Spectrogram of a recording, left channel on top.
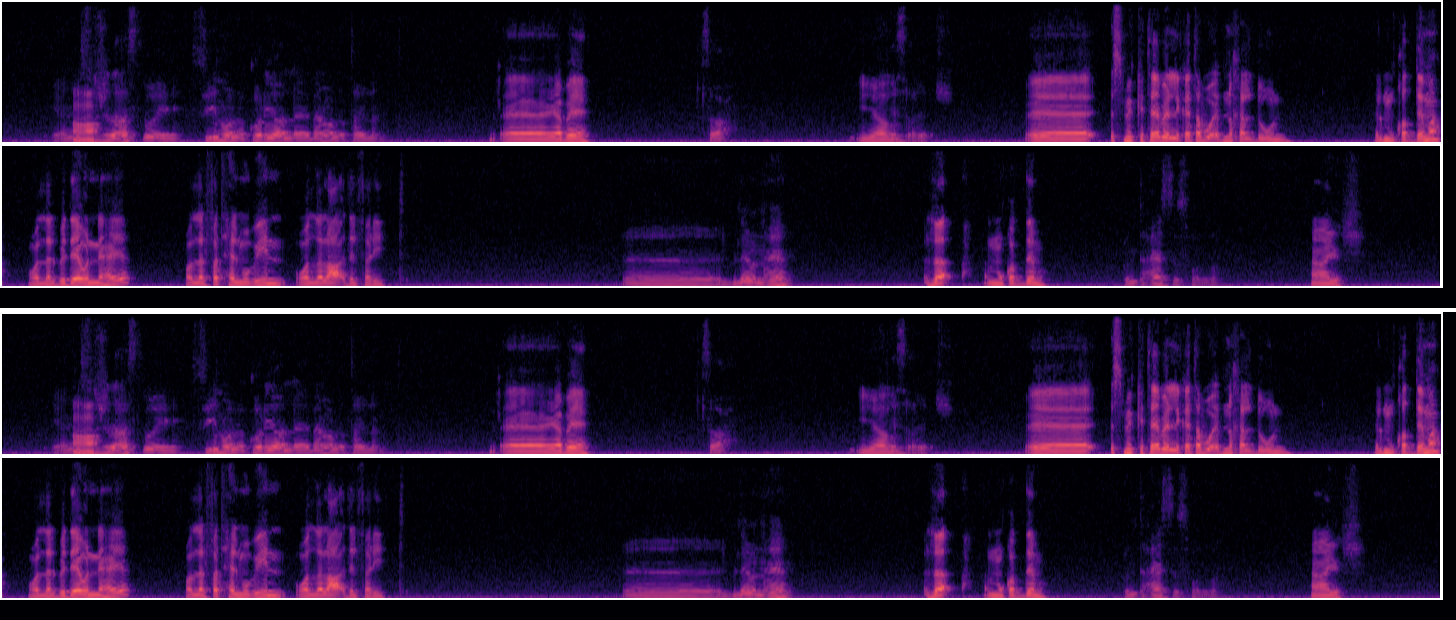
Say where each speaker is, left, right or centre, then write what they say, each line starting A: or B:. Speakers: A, on the left; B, on the right.
A: يعني
B: اه
A: السوشي ده أصله إيه الصين ولا كوريا ولا يابان ولا تايلاند
B: آه يابان
A: صح
B: يلا
A: اسأل يا باشا
B: آه اسم الكتاب اللي كتبه ابن خلدون المقدمة ولا البداية والنهاية ولا الفتح المبين ولا العقد الفريد
A: آه البداية والنهاية
B: لا المقدمة
A: كنت حاسس والله
B: ايوه
A: ماشي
